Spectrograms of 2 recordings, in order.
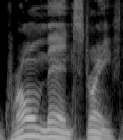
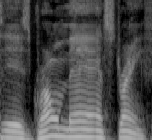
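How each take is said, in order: First: Grown men strength drawn out slowly, word by word; slow emphasis. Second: Grown man strength drawn out slowly, each word weighted; emphatic, slow. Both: Real, not acted. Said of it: "If you know, you know".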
